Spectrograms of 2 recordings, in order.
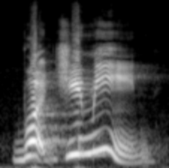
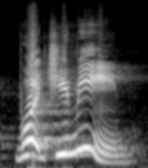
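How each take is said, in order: First: The words run together in a reduced form. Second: The same.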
